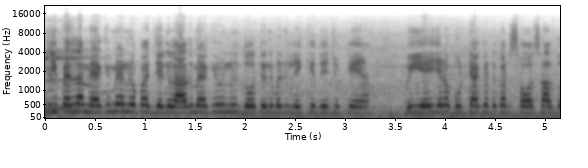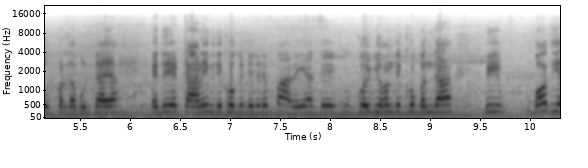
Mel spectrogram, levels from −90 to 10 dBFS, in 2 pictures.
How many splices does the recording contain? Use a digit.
0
